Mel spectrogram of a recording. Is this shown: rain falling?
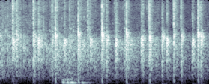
no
